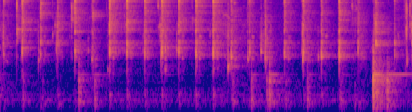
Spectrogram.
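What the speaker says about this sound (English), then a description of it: "Then all we're gonna do is scramble up these eggs." Eggs for a bacon, egg and cheese omelet scrambled in a bowl, a utensil clinking against the sides in a fast, steady rhythm, with one louder knock near the end.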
